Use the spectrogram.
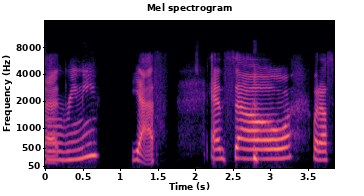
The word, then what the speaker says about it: Amigurumi: Amigurumi is, I think, how you pronounce it. Amagurumi?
